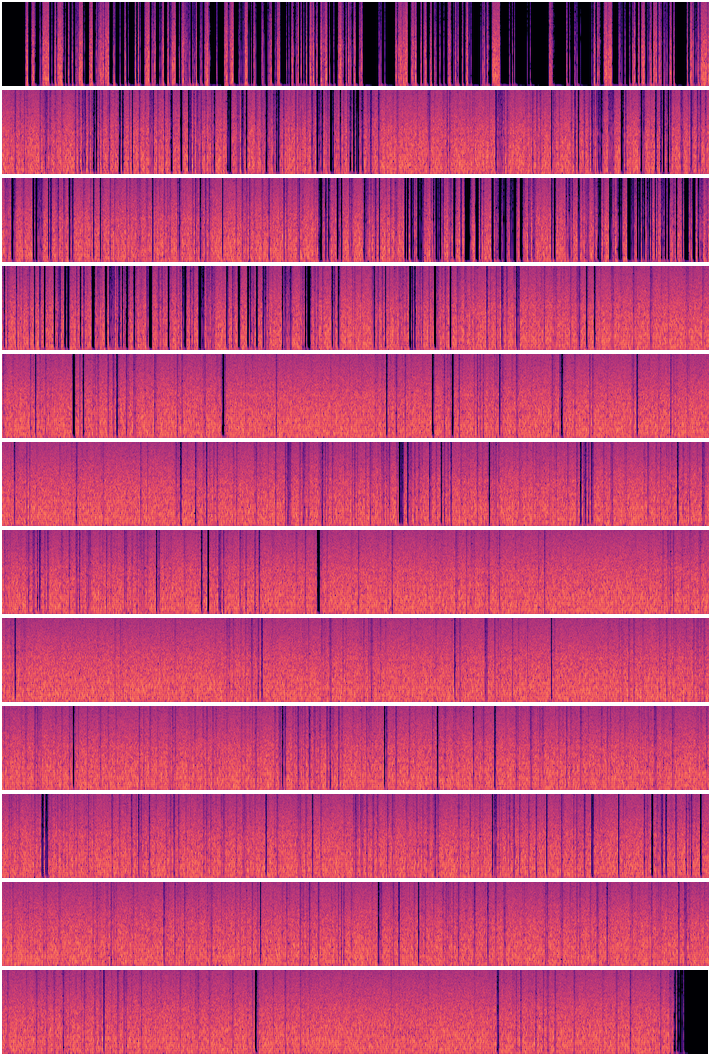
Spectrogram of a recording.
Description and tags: Intermittent radio interference
interference, noise, radio, broadcast, communication, violation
